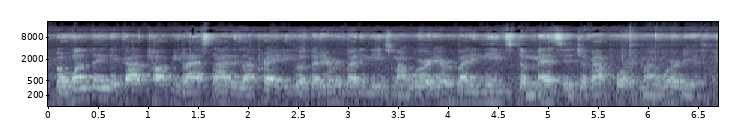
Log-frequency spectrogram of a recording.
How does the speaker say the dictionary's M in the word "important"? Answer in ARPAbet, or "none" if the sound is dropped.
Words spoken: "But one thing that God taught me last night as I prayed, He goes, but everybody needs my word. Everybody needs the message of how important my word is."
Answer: none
